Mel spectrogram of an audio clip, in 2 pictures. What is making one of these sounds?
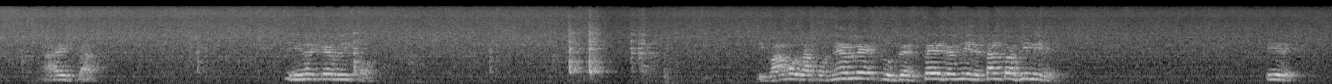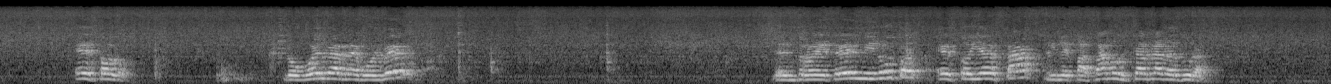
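Metal tongs scrape and clink against a pan.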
